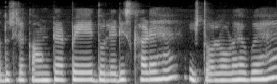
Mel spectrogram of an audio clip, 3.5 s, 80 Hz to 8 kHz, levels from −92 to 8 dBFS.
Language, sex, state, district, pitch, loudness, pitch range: Hindi, female, Jharkhand, Ranchi, 250 Hz, -13 LUFS, 235-260 Hz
